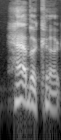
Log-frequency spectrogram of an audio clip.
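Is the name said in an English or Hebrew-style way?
English. The name is said with a plain English pronunciation. This is the familiar, habitual way to say it. "that's probably the way I've always said it"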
